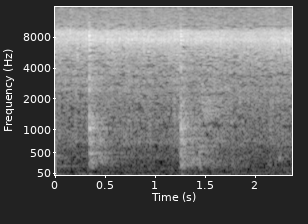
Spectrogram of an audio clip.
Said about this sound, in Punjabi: ਪਿਆਜ਼ ਨੂੰ ਭੁੰਨਾਂਗੇ ਅਸੀਂ ਪਾਵਾਂਗੇ ਦੇ ਵਿੱਚ ਟਮਾਟਰ ਇਹਨਾਂ ਨੂੰ ਵੀ ਹਲਾ ਲਵਾਂਗੇ ਮਿਕਸ ਕਰ ਲਵਾਂਗੇ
